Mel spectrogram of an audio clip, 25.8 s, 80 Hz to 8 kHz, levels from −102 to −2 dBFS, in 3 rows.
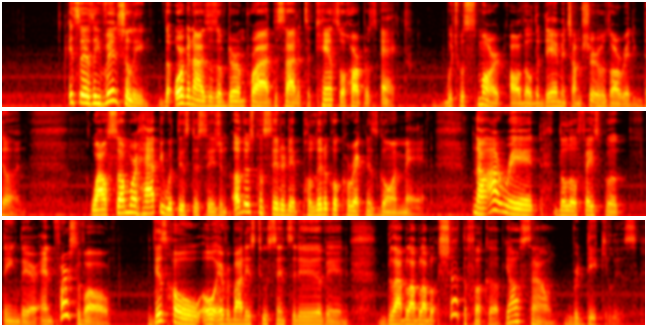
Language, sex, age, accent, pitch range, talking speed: English, male, 30-49, American, 110-170 Hz, 160 wpm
